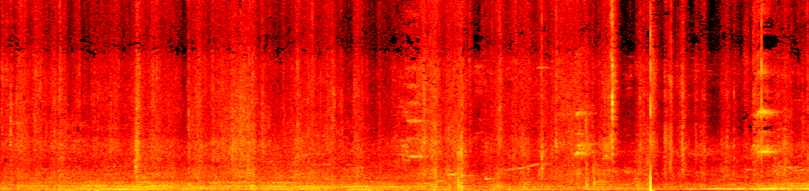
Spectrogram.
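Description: Bubble wrap and clear plastic film being pulled apart and unwrapped by hand, giving an irregular rustling and crinkling, with a low steady hum underneath and one sharp click near ten seconds.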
